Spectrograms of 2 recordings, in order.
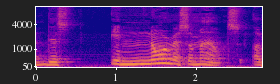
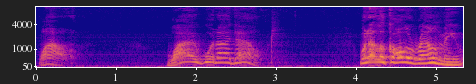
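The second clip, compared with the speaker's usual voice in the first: wondering wow; 5 semitones higher than usual. Acted. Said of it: "not as a statement of guilt".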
